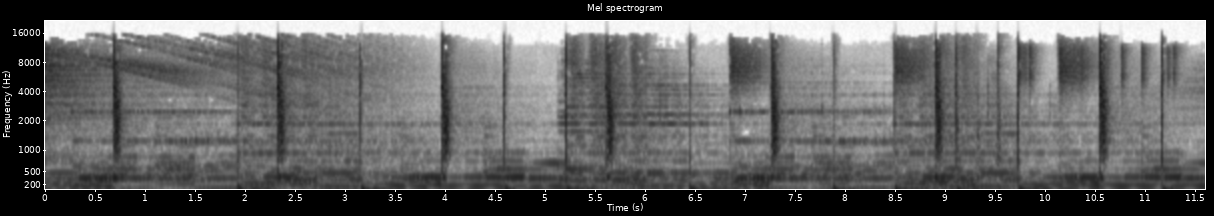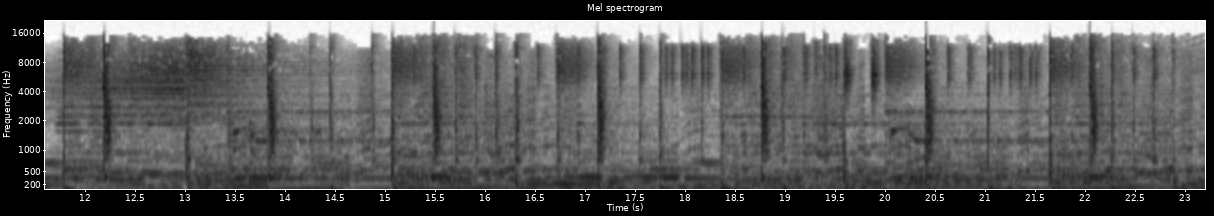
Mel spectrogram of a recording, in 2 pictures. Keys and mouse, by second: 0.7 shift+a, 1.9 shift+middle click, 2.1 click, 2.3-5.9 typing, 2.5 click, 2.9 click, 3.2 click, 3.9 click, 4.5 click, 4.8 click, 5.3 middle click, 5.6 click, 6.0 middle click, 6.3 click, 6.7 click, 6.9 middle click, 7.1 click, 7.3 middle click, 7.6 click, 8.0 middle click, 8.2 click, 9.2 click, 10.4 s, 11.1 click, 12.6 middle click, 12.8 click, 13.1 s, 13.5 click, 14.5 click, 15.3 click, 15.9 click, 16.9 click, 17.3 middle click, 17.8 click, 18.8 shift+Left, 18.8 space.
